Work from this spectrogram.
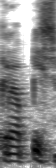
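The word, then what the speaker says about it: γραφαῖς: ya perhatikan di sini ada kata grapis ini bacanya grapis bahasa yunaninya Matius 21 ayat 42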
